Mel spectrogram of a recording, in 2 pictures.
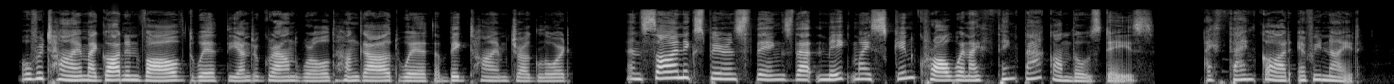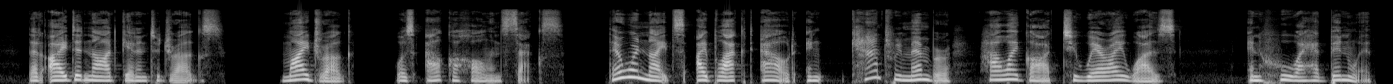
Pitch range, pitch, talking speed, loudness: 175-220 Hz, 190 Hz, 160 wpm, -16 LUFS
